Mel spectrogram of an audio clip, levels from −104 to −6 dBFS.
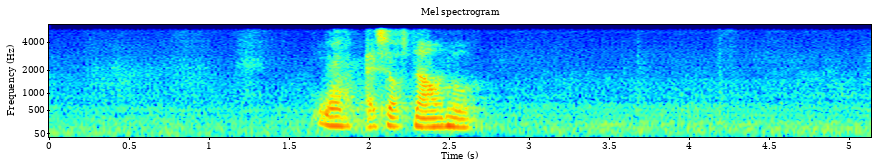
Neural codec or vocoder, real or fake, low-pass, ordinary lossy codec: codec, 16 kHz in and 24 kHz out, 0.6 kbps, FocalCodec, streaming, 4096 codes; fake; 5.4 kHz; none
